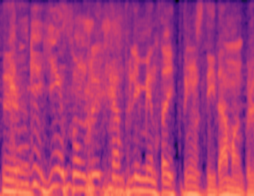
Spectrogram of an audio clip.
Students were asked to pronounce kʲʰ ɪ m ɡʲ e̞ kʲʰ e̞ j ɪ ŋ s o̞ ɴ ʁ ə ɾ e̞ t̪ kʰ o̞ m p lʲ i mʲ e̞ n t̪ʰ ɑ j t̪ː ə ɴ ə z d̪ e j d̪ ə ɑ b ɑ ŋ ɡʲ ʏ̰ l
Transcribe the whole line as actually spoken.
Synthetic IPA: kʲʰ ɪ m ɡʲ e̞ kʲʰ e̞ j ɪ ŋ s o̞ ɴ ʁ ə ɾ e̞ t̪ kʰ o̞ m p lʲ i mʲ e̞ n t̪ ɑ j t̪ː ə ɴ ə z d̪ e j d̪ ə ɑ m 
